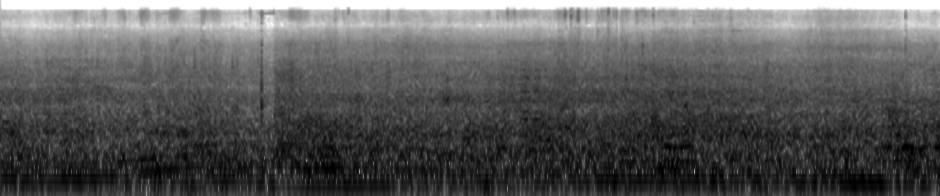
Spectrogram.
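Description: Steady street ambience in the rain: an even hiss of rain on wet surfaces over a low hum of traffic.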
